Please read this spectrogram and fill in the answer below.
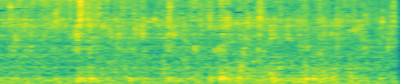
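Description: Tree sap poured in a steady stream from an aluminium pitcher into a large aluminium stockpot, a faint continuous splashing of liquid into liquid.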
